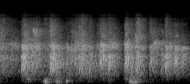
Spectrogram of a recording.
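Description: A burst of audience applause for a comedian, dense overlapping claps at steady volume for a couple of seconds, with no voices over it.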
